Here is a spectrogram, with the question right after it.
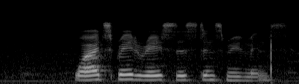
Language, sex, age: English, female, 21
